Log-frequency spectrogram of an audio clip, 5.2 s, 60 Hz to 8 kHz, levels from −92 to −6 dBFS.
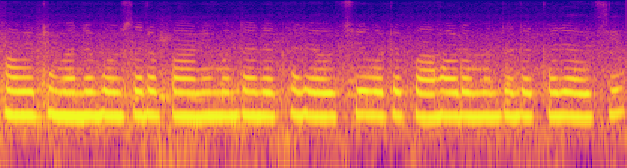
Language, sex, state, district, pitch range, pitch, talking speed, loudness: Odia, female, Odisha, Nuapada, 270-280 Hz, 270 Hz, 125 wpm, -10 LUFS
